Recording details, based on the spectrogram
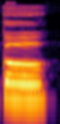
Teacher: उन्हें क्या कहते हैं व्यंजन कहते हैं ठीक है जैसे क क को हमने बोला तो उसमें अ की धवनी हमें सुनाई दे रही है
